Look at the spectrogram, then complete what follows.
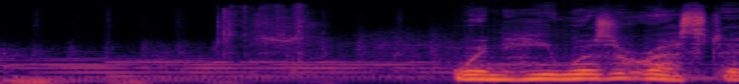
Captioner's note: camera shutter clicks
